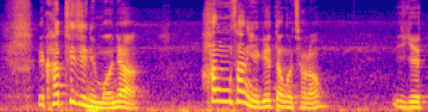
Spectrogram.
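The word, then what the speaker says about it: Catizen: 하고 있어요 잠시만요 이건데 읽을 때 CA 읽을 때 카티즌이라고 얘기합니다 카티즌이라고 읽는데이 카티즌 뭐냐 항상 얘기했던 것처럼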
